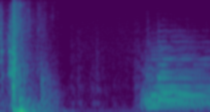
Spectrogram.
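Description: A heavy car jack striking a person's head: one loud blunt thunk at the start that dies away within half a second. After a moment of near silence, sustained piano music comes in.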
